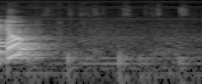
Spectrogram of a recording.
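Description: Faint short strokes of a marker pen writing on a whiteboard.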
